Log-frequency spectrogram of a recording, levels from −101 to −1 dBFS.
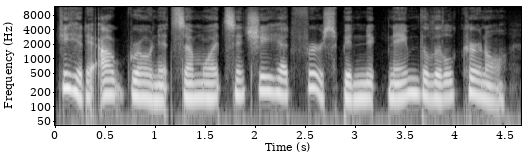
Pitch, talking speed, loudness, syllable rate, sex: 170 Hz, 180 wpm, -19 LUFS, 5.3 syllables/s, female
